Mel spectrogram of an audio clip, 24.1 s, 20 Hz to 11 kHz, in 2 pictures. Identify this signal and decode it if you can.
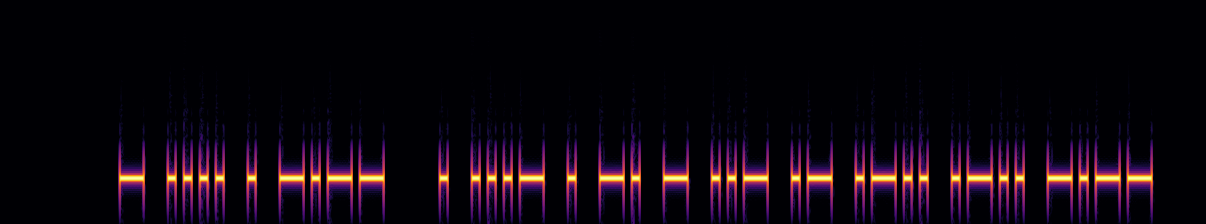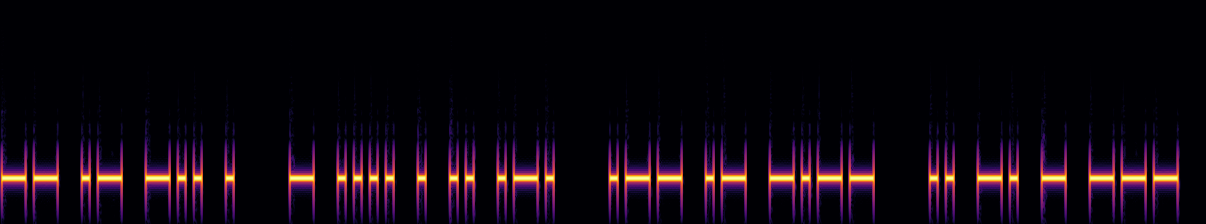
Morse code, heard as a keyed tone, about 15 wpm, 700 Hz. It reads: THEY EVENTUALLY MADE THEIR WAY INTO
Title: Sentences from Top 1000 Words - Review Part 6 - 15wpm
